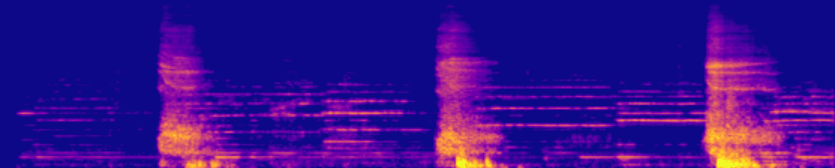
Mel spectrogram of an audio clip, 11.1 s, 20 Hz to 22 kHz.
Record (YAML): exhalation_length: 11.1 s
exhalation_amplitude: 27276
exhalation_signal_mean_std_ratio: 0.46
survey_phase: beta (2021-08-13 to 2022-03-07)
age: 18-44
gender: Male
wearing_mask: 'No'
symptom_none: true
smoker_status: Ex-smoker
respiratory_condition_asthma: false
respiratory_condition_other: false
recruitment_source: REACT
submission_delay: 1 day
covid_test_result: Negative
covid_test_method: RT-qPCR
influenza_a_test_result: Negative
influenza_b_test_result: Negative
